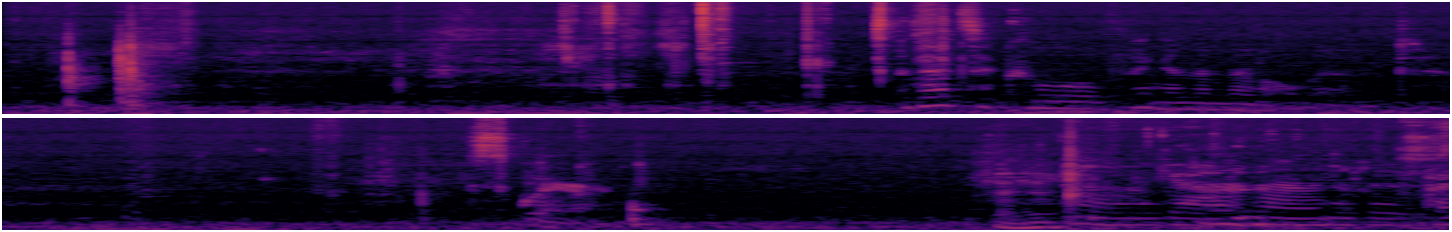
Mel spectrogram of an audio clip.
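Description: Stiff paper rustles and taps as hands handle it.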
